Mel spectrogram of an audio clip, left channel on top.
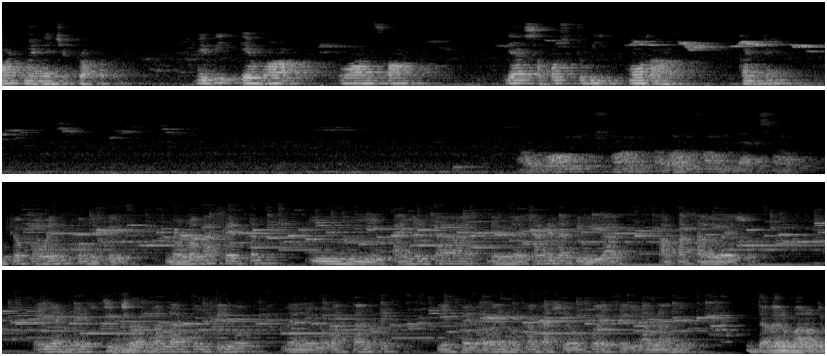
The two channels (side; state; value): both; different; correlation 0.00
